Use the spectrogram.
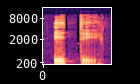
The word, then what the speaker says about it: été: itself every time, and it's pronounced like été. Été.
